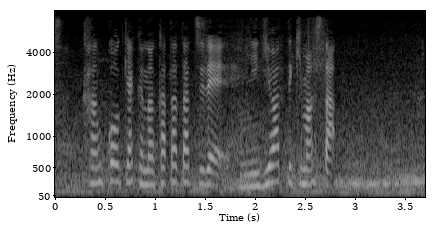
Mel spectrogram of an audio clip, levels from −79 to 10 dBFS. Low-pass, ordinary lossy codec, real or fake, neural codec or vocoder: 7.2 kHz; none; real; none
